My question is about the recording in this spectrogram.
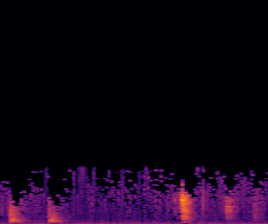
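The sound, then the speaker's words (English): Soft, hesitant signal knocking on a wooden hotel room door after midnight: two light raps, a pause of over a second, then a couple more quiet knocks, with no voices. “There was a cautious knock on the door, repeated three times.”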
